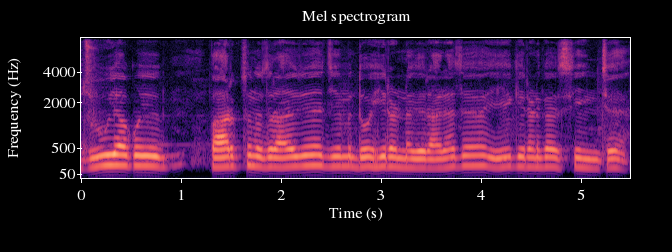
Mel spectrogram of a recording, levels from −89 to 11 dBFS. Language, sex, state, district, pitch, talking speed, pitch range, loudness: Hindi, male, Rajasthan, Jaipur, 160 Hz, 220 wpm, 155-175 Hz, -17 LUFS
